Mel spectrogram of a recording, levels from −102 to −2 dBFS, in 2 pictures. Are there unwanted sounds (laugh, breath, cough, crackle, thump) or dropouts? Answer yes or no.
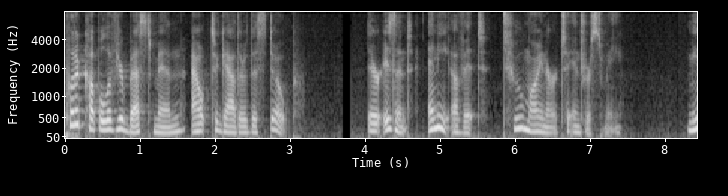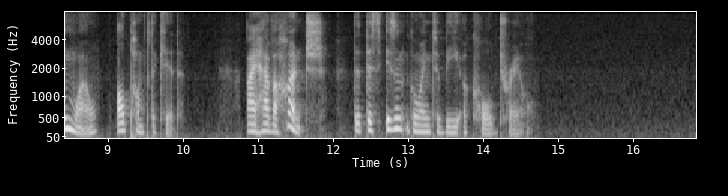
no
